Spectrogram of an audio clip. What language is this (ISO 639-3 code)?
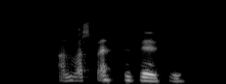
isl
